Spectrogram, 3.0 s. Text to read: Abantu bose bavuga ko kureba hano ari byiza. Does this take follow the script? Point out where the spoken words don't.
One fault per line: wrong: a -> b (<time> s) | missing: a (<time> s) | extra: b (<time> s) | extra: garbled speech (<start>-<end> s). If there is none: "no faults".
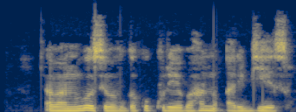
no faults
